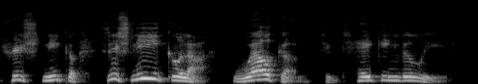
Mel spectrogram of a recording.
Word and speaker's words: Nicolas: two years Trish niika I'm going to think of Bola but with an N Trish Nik Trish Nikola welcome to taking the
